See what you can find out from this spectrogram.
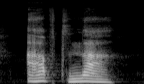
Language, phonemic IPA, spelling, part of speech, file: Dutch, /ˈapt ˈna/, aapt na, verb, Nl-aapt na.ogg
- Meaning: inflection of na-apen: 1. second/third-person singular present indicative 2. plural imperative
